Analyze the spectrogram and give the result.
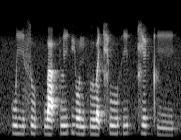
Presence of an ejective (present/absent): absent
